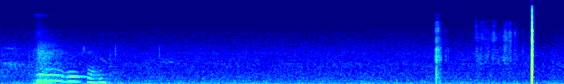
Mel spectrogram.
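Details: A sleepy puppy lets out a short whining vocalisation: a brief harmonic sound that starts higher and slides downward, then trails off into a quiet indoor room. Faint rustles and a sharp click follow several seconds later.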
